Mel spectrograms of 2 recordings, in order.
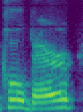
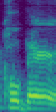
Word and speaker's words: Colbert: yeah because it's like like stephen colbert it's not colbert it's colbert yeah cause they [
